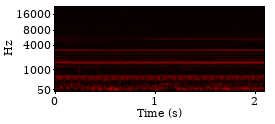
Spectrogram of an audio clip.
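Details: AU Falcon fitted with a converted Astra TRW electric power steering pump, first test run: even, steady electric hum with a few constant tones, no grinding or pulsing; pump runs smoothly.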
